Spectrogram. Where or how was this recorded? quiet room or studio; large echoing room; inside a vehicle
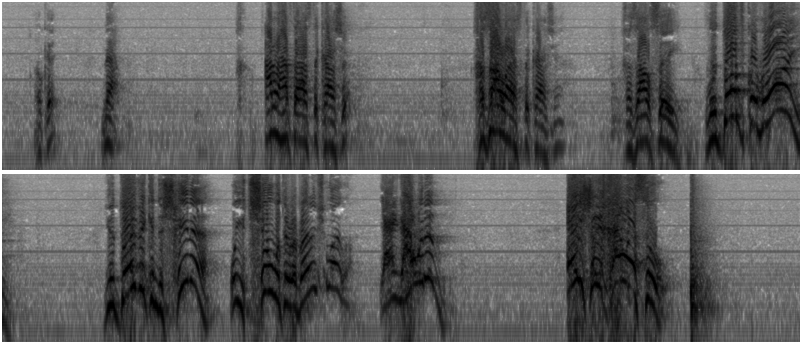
large echoing room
